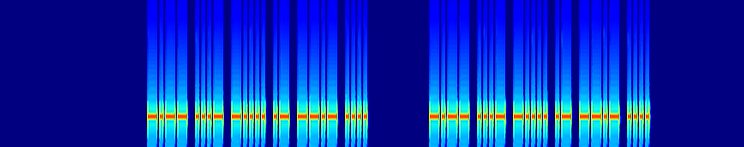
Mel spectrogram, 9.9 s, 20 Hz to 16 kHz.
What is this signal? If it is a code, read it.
Morse code, heard as a keyed tone, about 30 wpm, 700 Hz. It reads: YV6AQH YV6AQH
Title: DXCC-100 Call Signs - 6 Characters - Repeated 2x - 30wpm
